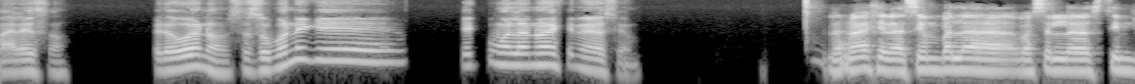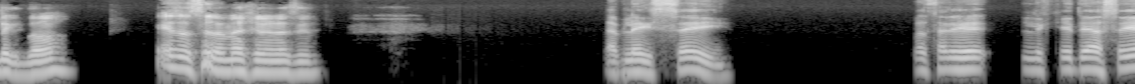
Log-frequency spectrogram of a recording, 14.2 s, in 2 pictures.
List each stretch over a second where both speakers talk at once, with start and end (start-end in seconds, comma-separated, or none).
none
